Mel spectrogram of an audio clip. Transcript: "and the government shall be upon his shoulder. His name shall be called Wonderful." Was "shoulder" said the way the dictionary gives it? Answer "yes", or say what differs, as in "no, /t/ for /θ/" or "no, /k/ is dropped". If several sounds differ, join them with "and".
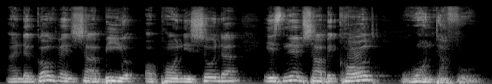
no, /s/ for /ʃ/ and /l/ is dropped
